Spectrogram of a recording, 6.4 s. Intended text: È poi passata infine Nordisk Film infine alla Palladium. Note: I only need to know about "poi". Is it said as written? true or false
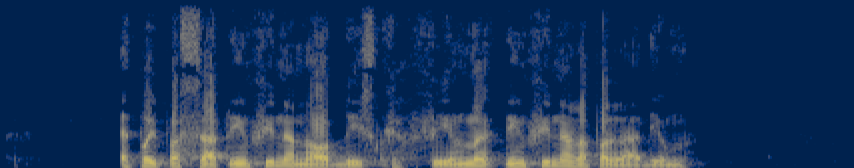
true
